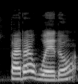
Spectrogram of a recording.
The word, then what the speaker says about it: paragüero: Que sí tengo que pronunciar la U. No son muchas palabras en español, pero hay algunas. Pronunciamos paragüero, antigüedad, pingüino. Los dos puntitos para asegurarnos que sí lo estamos pronunciando. La G o la J.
